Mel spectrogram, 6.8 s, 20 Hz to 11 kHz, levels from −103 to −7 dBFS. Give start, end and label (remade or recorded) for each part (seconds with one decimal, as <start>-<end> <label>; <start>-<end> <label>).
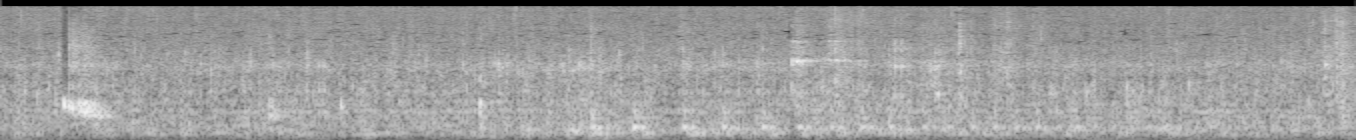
0.0-6.8 recorded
